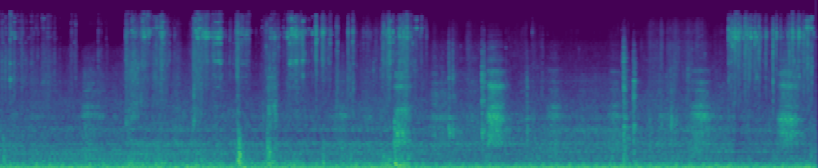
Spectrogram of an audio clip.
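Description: Metal chain links clink and rattle close by.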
